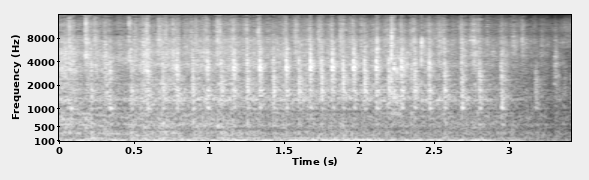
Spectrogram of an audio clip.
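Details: 1970 Chevrolet El Camino 396 with 4-speed, parked 38 years, on a start attempt. Rough, uneven low firing with irregular knocks about three per second fades as it quits. The oil filter ballooned and leaked, so a blockage is suspected; a clanking rod is also suspected.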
